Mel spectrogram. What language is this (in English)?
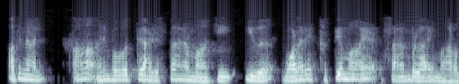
Malayalam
